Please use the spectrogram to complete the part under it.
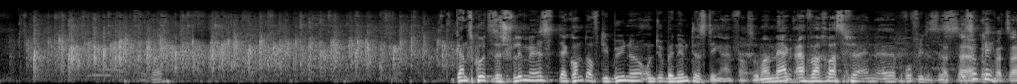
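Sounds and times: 
crowd applauding: 0.0 - 5.4
speech: 4.6 - 10.1.

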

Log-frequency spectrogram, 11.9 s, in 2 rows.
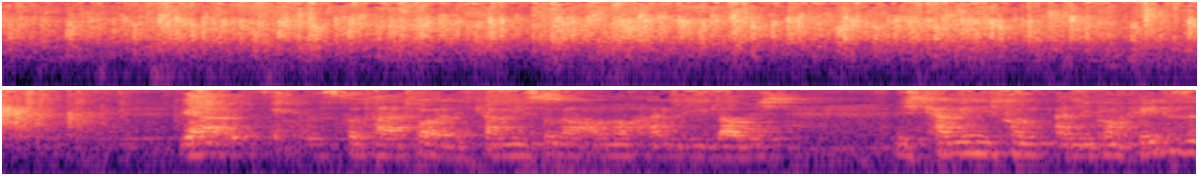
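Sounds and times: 
group applause: 0.0 - 6.6
speech: 7.8 - 11.9.

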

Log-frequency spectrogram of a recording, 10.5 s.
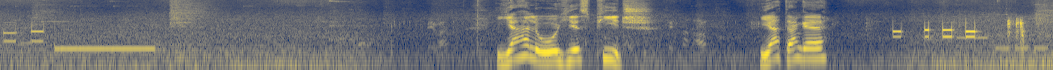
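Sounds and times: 
intercom doorbell keypad beeps: 0.0 - 1.6, 9.0 - 10.5
intercom doorbell ringing tone: 0.0 - 1.7, 9.0 - 10.5
traffic rumble: 0.0 - 10.5
speech: 5.0 - 6.6, 7.6 - 8.4.

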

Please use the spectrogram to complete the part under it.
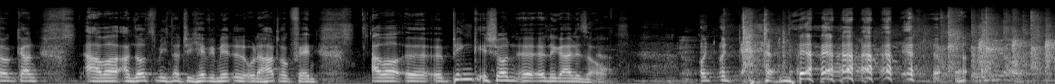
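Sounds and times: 
speech: 0.0 - 10.1
laughter and voices: 6.8 - 10.3
men clapping their hands: 7.4 - 10.5.

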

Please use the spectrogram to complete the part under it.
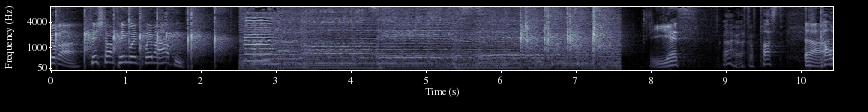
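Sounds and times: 
speech: 0.0 - 2.0, 8.0 - 10.4
hands clapping in rhythm: 0.0 - 2.5, 6.1 - 7.7
loud continuous music: 2.5 - 7.6.

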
